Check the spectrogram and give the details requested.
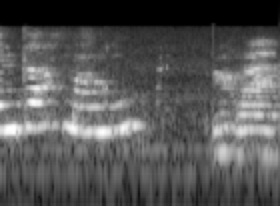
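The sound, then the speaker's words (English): A toddler boy babbles in high-pitched, wordless bursts: two drawn-out vocal sounds separated by a short pause, clear. “Sorry, I got a toddler. I don't know what you're saying. I don't speak you.”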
